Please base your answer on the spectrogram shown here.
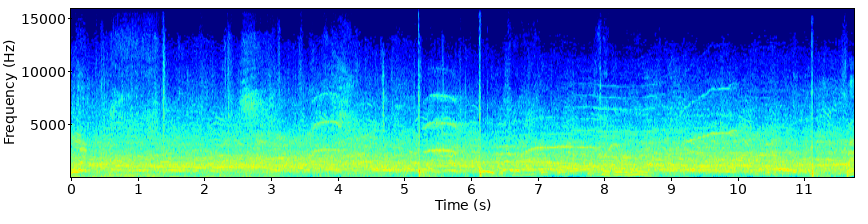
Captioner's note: crowd cheering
